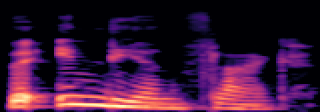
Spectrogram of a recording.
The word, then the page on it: the indian flag: British English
